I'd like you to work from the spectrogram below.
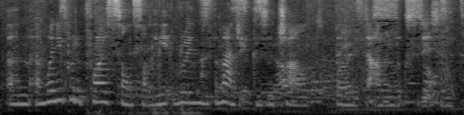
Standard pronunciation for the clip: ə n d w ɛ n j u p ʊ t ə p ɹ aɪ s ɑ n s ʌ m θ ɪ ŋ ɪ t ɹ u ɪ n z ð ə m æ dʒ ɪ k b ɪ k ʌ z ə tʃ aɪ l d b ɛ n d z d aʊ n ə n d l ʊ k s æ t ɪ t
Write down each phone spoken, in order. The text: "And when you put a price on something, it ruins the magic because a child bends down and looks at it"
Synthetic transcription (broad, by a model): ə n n w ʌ n j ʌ p ʊ t ə p ɹ aɪ s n s ʌ m θ ɪ ŋ ɪ t ɹ u ɪ n z ð ə m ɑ dʒ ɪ ɪ k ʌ z ə tʃ aɪ l d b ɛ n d z d aʊ n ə n l ʊ k s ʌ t ɪ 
